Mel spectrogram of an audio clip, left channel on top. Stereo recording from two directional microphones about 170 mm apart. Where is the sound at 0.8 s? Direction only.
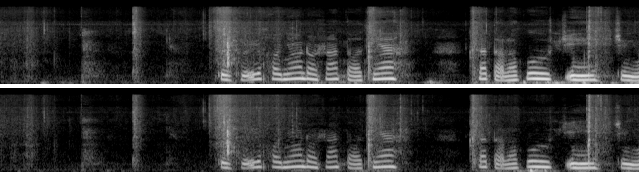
5° left (ahead or behind).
